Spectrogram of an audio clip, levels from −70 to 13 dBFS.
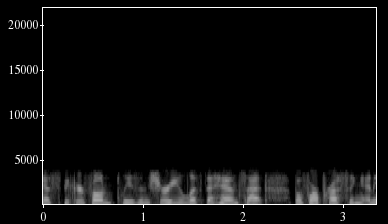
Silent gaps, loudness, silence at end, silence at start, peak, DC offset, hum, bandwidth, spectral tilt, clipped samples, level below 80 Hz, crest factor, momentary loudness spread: none; -27 LUFS; 0 s; 0 s; -8 dBFS; under 0.1%; none; 4.2 kHz; -2 dB/octave; under 0.1%; -56 dBFS; 20 dB; 7 LU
